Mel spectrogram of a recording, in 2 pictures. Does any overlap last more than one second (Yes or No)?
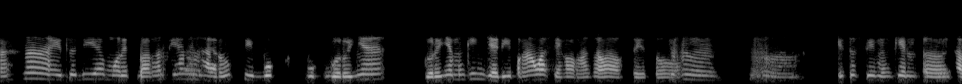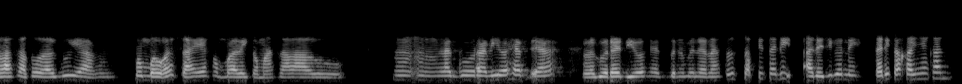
No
